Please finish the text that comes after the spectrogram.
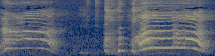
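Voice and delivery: high, loud mock yell of ah; imitated patient yelling. Nurse imitating the yelling syphilis patient, high loud mock yells. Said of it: "she yelling".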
